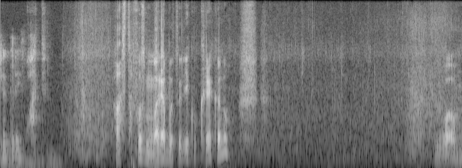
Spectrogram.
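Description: Waves splash and lap at the surface.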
